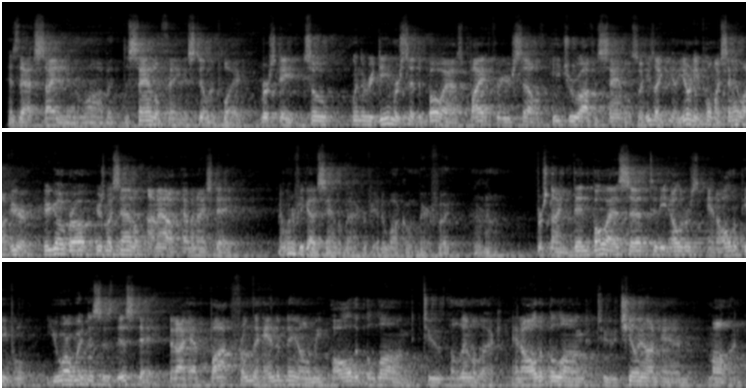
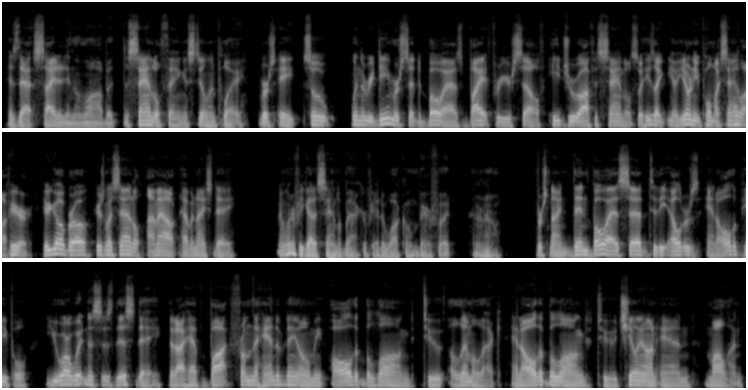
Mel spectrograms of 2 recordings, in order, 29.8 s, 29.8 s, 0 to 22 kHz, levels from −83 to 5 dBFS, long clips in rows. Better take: second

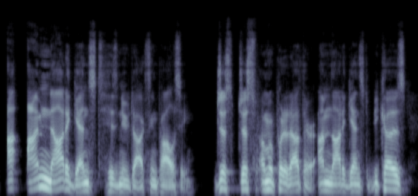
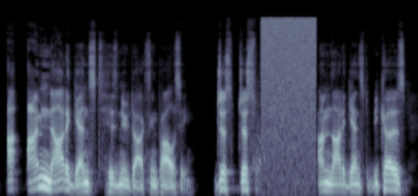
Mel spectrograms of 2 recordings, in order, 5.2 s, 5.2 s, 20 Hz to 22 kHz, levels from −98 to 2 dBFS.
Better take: first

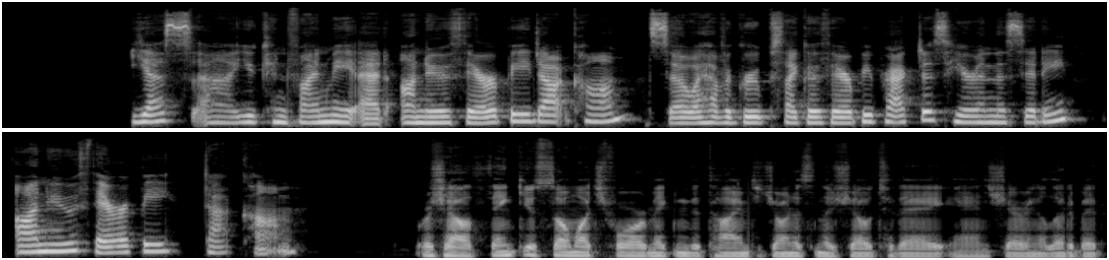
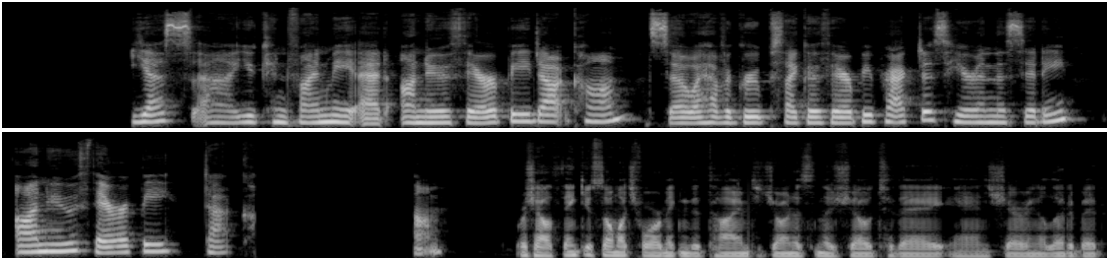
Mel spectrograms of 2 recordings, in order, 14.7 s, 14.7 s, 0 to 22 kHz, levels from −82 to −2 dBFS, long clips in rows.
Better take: first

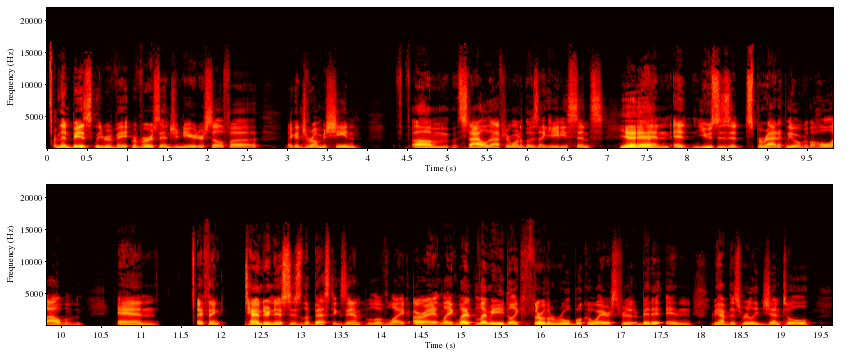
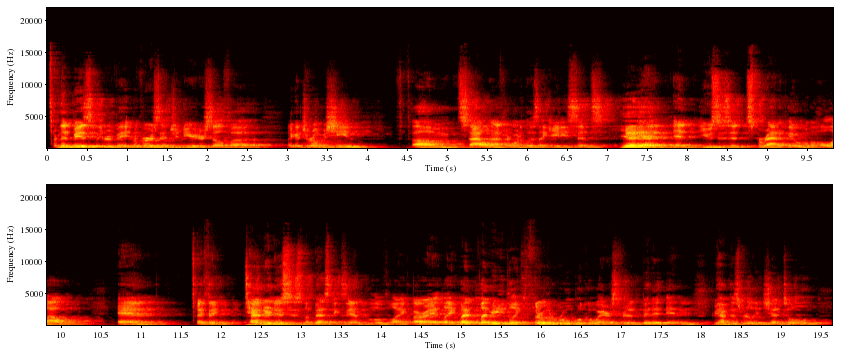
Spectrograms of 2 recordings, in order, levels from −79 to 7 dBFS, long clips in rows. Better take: first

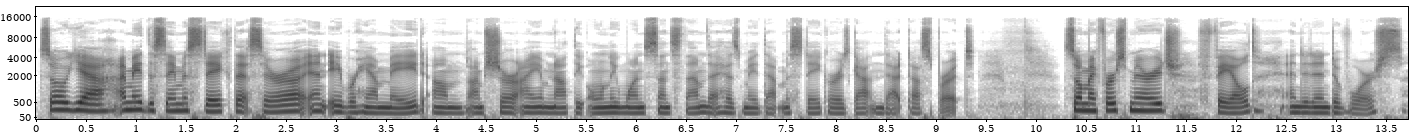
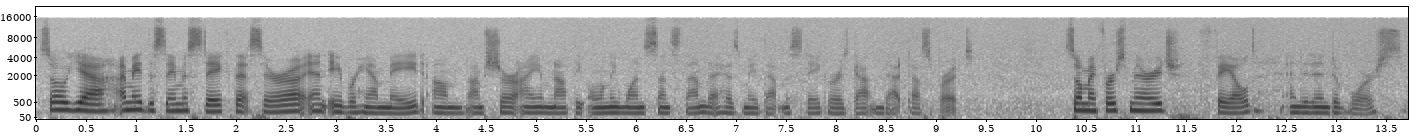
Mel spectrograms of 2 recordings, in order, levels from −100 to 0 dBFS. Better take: first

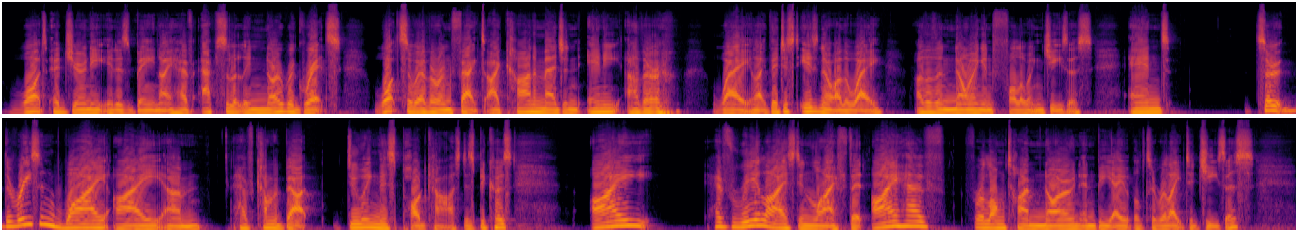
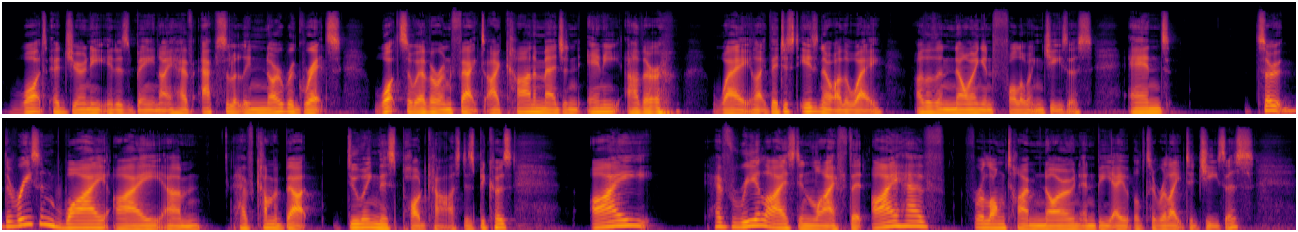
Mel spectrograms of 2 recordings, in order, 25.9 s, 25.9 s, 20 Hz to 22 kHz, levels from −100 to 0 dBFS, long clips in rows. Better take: second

